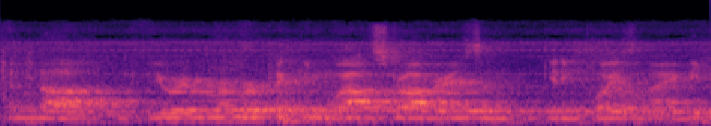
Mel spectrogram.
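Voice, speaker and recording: A man's voice: deep voice, completely flat delivery, normal speed. A man informally telling family anecdotes, with folksy conversational asides to his listeners. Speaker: family member co-reading a tribute. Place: large echoey room at a party gathering. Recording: echoey hall from far off, background noise.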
